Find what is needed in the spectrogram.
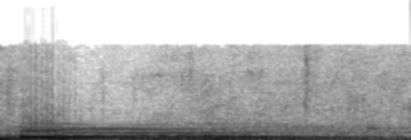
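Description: Electronic stage keyboard playing a chord that is struck just after the start and held, slowly fading.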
